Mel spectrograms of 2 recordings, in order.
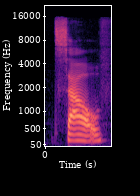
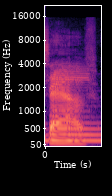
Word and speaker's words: salve: There's this whole idea that that witches would use this salve that they would create from like henbane. Salve, actually. You don't pronounce the L like a maniac. Well, I did. So get over it. Salve.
